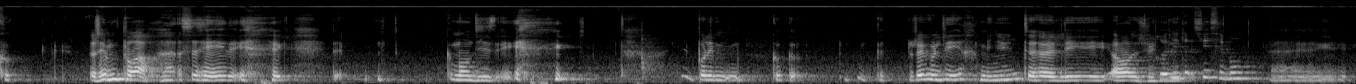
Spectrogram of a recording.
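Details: French-speaking female patient with aphasia in a picture-naming task, shown in a clinical training film. She recognises the object but searches for words, and her utterance is ambiguous: aphasia with word-finding difficulty.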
